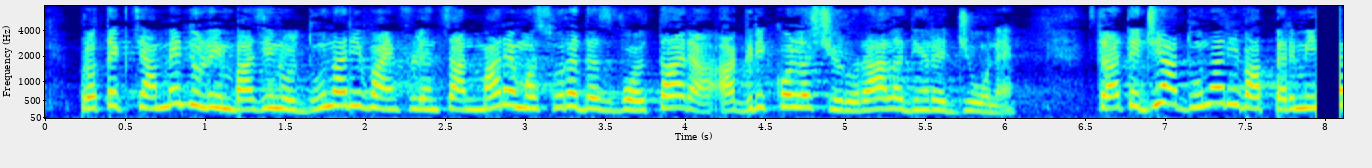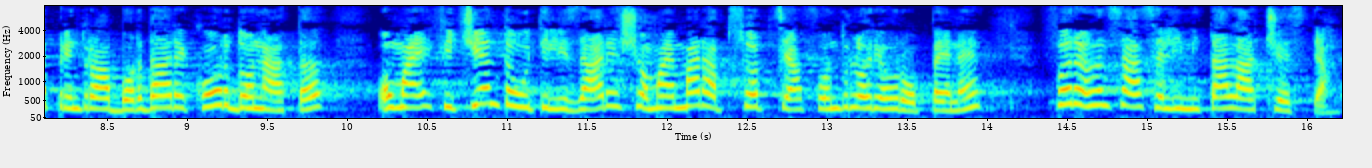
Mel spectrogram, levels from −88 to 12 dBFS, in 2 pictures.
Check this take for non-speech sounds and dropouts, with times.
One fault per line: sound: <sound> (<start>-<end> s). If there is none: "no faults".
sound: dropout (7.9-8.1 s)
